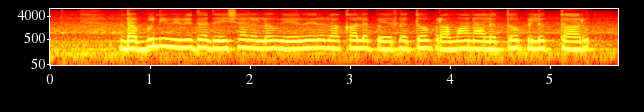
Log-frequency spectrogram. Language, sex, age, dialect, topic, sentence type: Telugu, female, 25-30, Telangana, banking, statement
